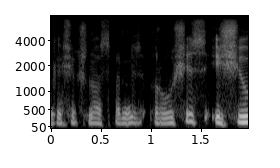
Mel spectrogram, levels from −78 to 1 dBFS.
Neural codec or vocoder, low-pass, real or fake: vocoder, 44.1 kHz, 128 mel bands every 256 samples, BigVGAN v2; 7.2 kHz; fake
